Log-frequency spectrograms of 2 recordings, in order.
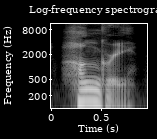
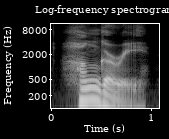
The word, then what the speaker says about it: hungry: Listen to this word, hungry. Hun-gry. 2 syllables, not Hungary, just hungry.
